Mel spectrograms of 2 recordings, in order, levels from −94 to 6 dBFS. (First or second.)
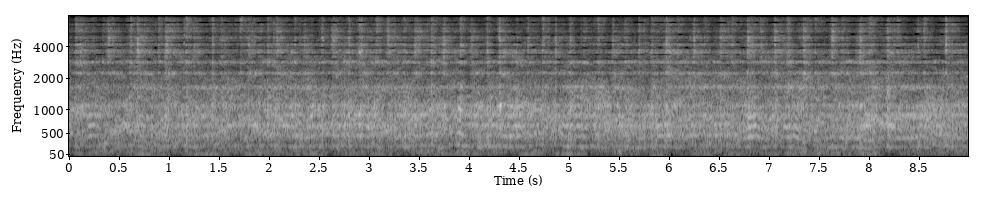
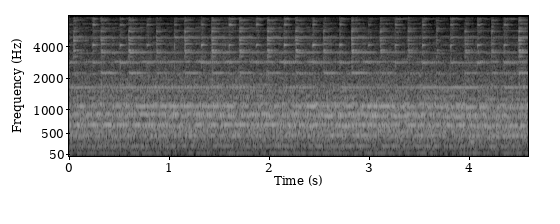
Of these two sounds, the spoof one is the first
